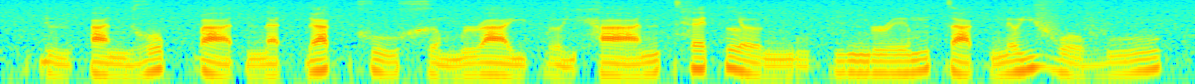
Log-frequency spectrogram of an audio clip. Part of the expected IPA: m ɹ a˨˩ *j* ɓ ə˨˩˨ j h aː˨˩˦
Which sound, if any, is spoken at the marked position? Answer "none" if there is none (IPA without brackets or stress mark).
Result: j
